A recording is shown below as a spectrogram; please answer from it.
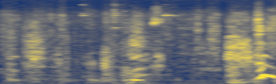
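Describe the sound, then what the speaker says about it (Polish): A dog pants and snuffles close by in quick, uneven breaths, ending with a short high whine. "Szari! No, jesteś! Dobry pies"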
